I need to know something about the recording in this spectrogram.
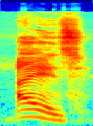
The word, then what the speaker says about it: as: यहां पे देखो लिखा हुआ आपका ए और एस। तो इसको पढ़ते हैं एज तो ए आपका ऐ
